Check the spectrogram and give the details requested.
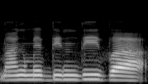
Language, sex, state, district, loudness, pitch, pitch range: Bhojpuri, female, Bihar, Muzaffarpur, -16 LUFS, 215 Hz, 205-220 Hz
